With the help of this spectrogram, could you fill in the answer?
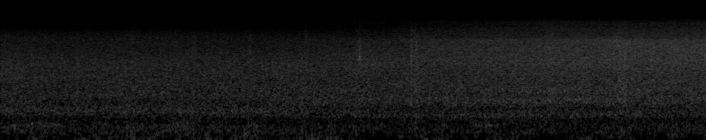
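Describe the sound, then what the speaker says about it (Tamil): A waterfall in a teak forest during heavy rain gives a constant, dense roar of rushing water, heard steady and alone throughout. "இந்த தண்ணி சவுண்டு தான்"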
